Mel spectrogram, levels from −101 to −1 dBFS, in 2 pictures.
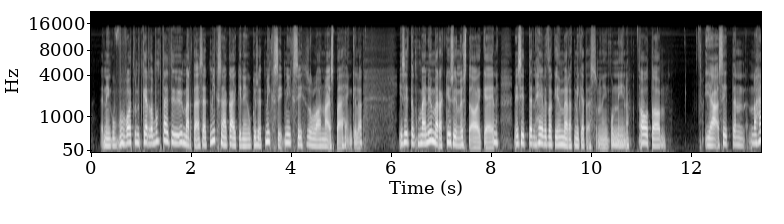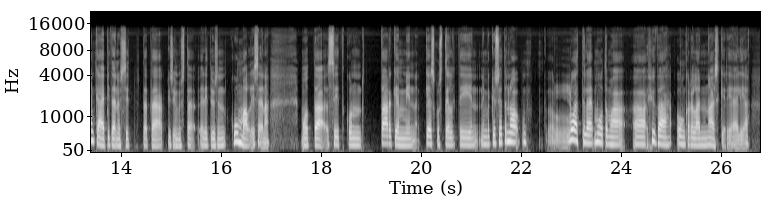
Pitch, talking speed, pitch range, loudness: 165 Hz, 150 wpm, 150-195 Hz, -22 LUFS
